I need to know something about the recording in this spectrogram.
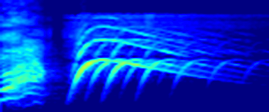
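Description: Comic 'boing' sound effect: a quick run of springy pitch sweeps, each rising sharply and then sliding down, fading away over about a second and a half. It comes right after a short harsh burst at the very start.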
